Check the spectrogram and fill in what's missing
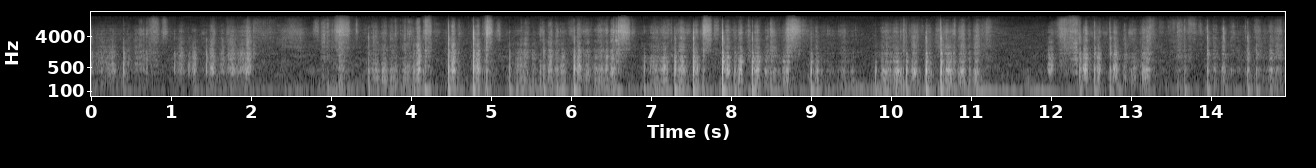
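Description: A felt-tip or ballpoint pen scratches across a stack of white paper held by the metal clip of a brown hardboard (masonite) clipboard, which is held up sideways in one hand. Quiet, dry scratching strokes come in bursts with short pauses, with many brief sharp ticks and a low steady hum underneath.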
